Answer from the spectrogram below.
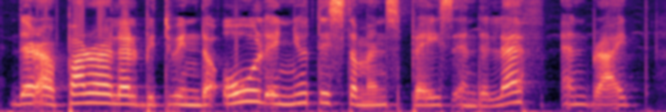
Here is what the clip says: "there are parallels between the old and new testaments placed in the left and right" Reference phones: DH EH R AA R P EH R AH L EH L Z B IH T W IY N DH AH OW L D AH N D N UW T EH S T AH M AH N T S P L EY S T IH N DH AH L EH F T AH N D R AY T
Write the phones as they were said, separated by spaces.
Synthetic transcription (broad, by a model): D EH R AA R P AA R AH L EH L B IH T W IY N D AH OW L D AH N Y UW T EH S T AH M AH N T S P L EY S IH N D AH L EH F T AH N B R AY T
